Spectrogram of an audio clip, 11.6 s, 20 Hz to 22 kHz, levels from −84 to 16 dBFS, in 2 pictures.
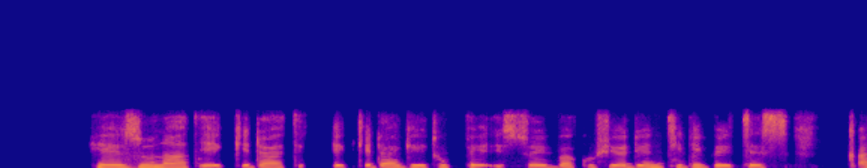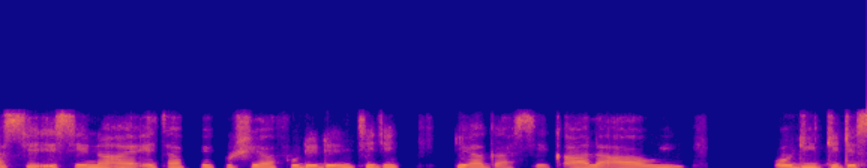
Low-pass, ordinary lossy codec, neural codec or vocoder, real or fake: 7.2 kHz; Opus, 16 kbps; codec, 16 kHz, 6 kbps, DAC; fake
